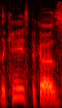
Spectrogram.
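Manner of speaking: cracking, breaking voice mid-sentence. A YouTuber gives viewers an update about another channel; voice cracks. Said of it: "nice voice crack there".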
